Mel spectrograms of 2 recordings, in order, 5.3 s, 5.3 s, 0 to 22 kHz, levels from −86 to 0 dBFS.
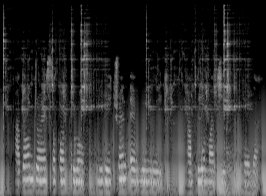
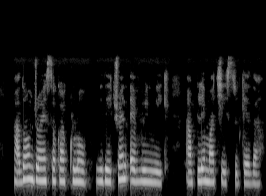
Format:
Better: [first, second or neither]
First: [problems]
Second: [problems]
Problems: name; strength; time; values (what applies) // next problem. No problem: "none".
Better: second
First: noise reduction (neural mask model RNNoise)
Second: none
